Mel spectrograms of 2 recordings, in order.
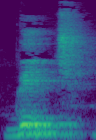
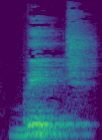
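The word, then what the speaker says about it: bridge: before G এন্ড জে জি এবং জে এর সামনে যদি ডি আসে তাহলে সেটা সাইলেন্ট যেমন বি আর আই ডি জি ই ব্রিজ ব্রিজ তাহলে ডি এর উচ্চারণটা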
